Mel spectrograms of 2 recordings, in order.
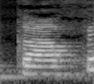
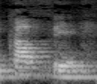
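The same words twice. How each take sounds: First: "Café" called out with a long, held FÉ; chamando no portão. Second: Said in the usual way. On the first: Shown as a demonstration. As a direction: call "Café" as if at the gate, stretching the last syllable. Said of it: "A gente chama a palavra no portão". ("Café" chamado, esticando o "fé") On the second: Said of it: "Igual a palavrinha que tá aí".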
